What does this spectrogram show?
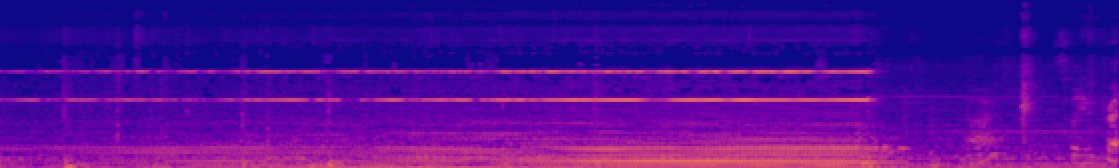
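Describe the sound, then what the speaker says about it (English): A vacuum press timer alarm in a picture-framing workshop sounds a steady high electronic tone that holds for several seconds and then cuts off abruptly, with room noise and faint background sounds around it. "Alright, so I hear the bell."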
